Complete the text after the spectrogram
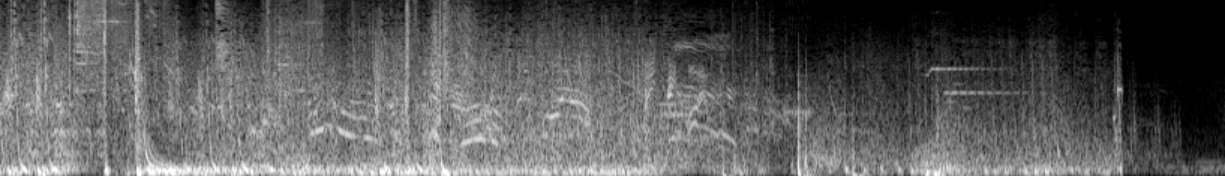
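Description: Blaster guns fire in rapid bursts.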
